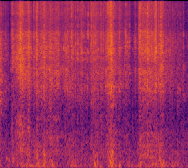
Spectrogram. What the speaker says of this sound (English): Sorry, guys, for all the tissue paper noise.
